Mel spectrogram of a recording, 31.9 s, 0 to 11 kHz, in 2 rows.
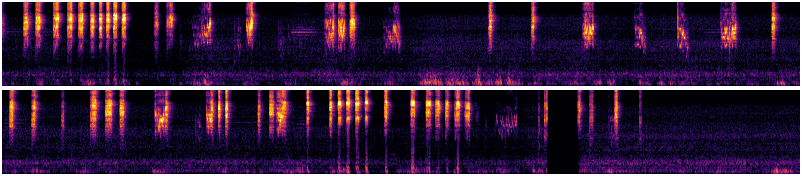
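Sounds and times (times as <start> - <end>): budgerigars chirping: 0.0 - 8.0, 10.6 - 10.8, 11.6 - 11.9, 12.6 - 14.8, 15.4 - 26.3, 27.5 - 28.4.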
